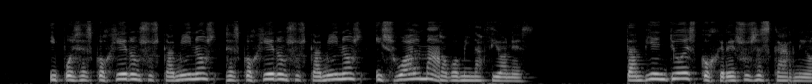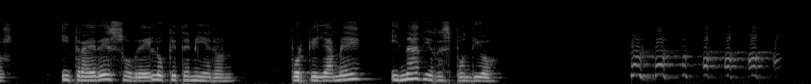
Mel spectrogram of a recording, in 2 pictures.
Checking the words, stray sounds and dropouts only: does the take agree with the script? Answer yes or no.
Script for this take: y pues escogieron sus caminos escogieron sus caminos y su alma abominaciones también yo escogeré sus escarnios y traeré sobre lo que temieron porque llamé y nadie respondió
no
